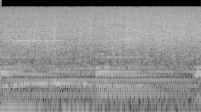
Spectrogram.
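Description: Spray from the jets of a dancing water fountain splashing onto the pavement, a steady hiss, under music with long held chords.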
